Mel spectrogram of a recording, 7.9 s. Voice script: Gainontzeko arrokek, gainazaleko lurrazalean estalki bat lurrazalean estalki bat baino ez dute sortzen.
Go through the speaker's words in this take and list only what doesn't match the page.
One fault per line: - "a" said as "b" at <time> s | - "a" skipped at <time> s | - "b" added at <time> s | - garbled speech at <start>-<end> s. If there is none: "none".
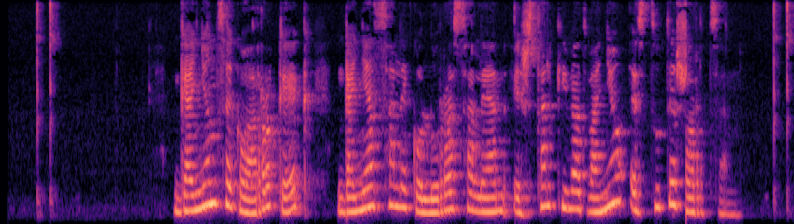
- "lurrazalean estalki bat" skipped at 5.9 s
